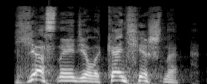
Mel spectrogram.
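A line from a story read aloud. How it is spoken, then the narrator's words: Laughing out loud. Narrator (Russian): расхохотался он, уверенный, что она шутит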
